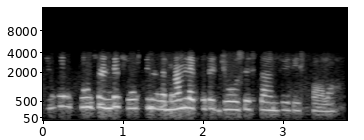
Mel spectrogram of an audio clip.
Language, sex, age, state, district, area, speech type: Telugu, female, 30-45, Telangana, Ranga Reddy, rural, conversation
